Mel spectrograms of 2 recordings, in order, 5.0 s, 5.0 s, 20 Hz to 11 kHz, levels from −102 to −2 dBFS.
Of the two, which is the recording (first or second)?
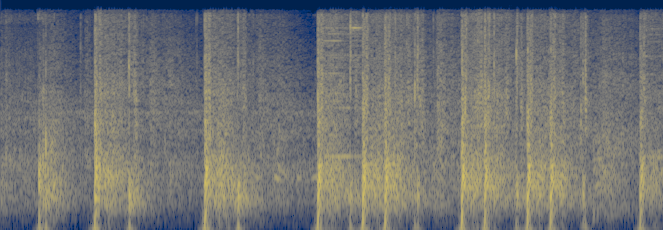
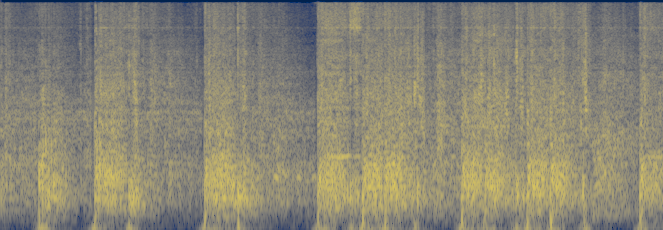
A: first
